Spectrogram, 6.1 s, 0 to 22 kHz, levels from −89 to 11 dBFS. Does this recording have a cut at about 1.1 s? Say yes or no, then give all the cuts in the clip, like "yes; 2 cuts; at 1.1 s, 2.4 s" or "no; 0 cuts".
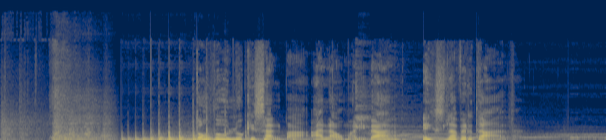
yes; 1 cut; at 1.1 s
